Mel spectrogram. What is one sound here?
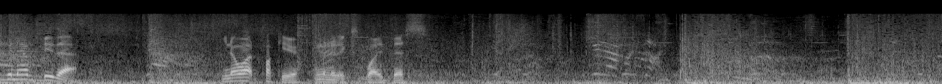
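Swords clash and slash with sharp metallic hits.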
